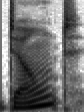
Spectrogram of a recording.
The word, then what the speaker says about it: don't: The T in don't is often not pronounced, or it's a very light glottal stop, meaning you stop the air in your throat briefly.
